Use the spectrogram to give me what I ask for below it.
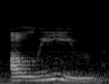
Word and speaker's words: Aleem: hearing her say, and I keep mispronouncing her name. So in the dream, I'm saying it all different ways, and every time I say it, she said, no, that's not exactly right, and then she'll repeat it until I finally get the proper pronunciation of her name. And so I say over and over right before I wake up, oh, your name is Aleem.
